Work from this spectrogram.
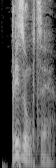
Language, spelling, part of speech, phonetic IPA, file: Russian, презумпция, noun, [prʲɪˈzumpt͡sɨjə], Ru-презумпция.ogg
- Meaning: presumption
